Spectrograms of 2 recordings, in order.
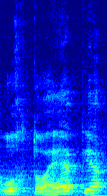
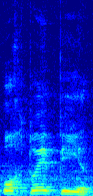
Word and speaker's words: ortoépia: específico de estudo se chama ortoépia ou ortoepia tanto faz e ela fonética também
